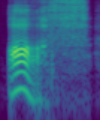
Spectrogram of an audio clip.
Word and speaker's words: off: now be careful with off off two F's off the F sound off when we have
